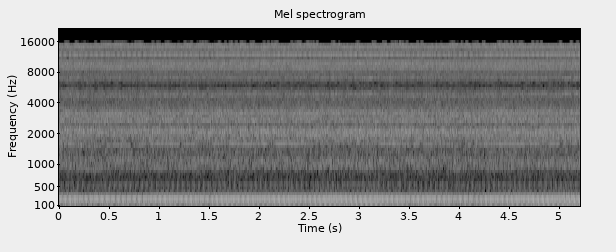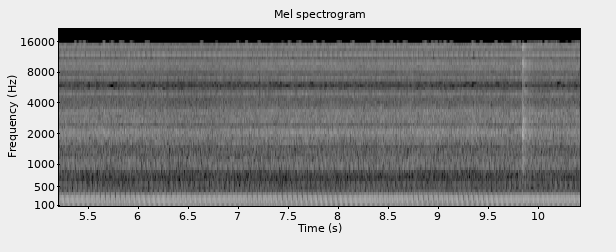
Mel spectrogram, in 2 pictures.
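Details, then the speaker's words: 1980 Honda GL1100 flat-four after a rebuild, slightly cold start at 54 degrees with carbs synchronised; smooth, even hum holding steady through light throttle blips, balanced carbs and clean running. "slightly cold start. 54 degrees after a rebuild."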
